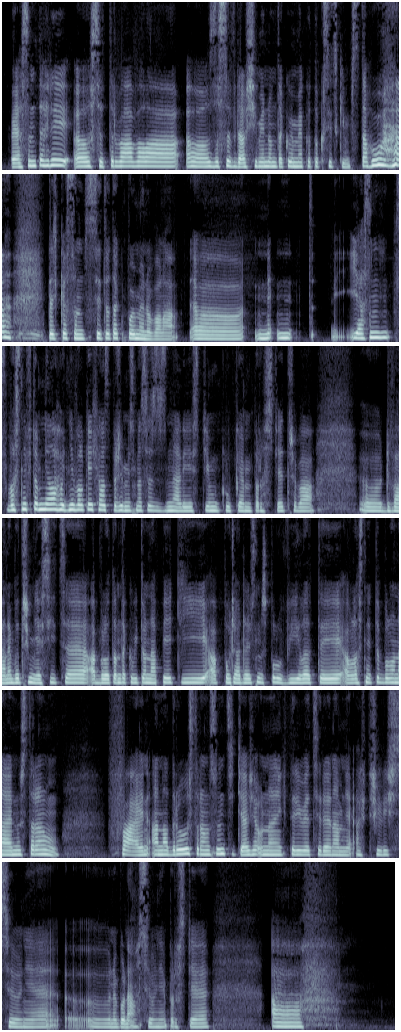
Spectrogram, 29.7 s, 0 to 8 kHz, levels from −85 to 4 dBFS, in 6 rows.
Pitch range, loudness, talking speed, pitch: 185-210 Hz, -16 LUFS, 165 wpm, 195 Hz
